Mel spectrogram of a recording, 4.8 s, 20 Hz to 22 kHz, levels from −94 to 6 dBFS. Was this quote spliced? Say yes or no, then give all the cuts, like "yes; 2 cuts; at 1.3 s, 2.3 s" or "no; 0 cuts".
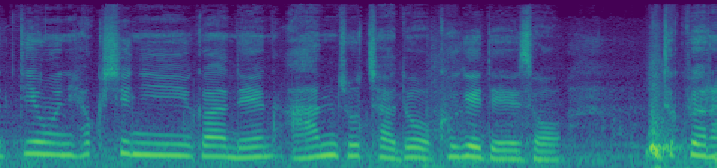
no; 0 cuts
